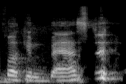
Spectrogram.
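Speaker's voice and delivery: ordinary talk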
